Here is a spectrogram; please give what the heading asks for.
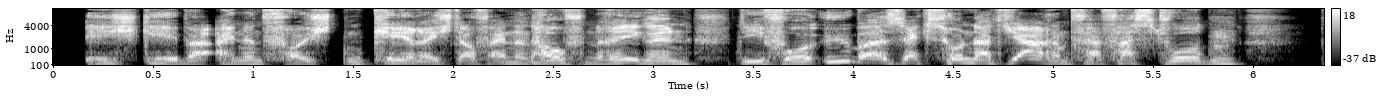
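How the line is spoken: Angry shout. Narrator (German): rief Master Duncan wütend

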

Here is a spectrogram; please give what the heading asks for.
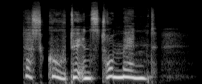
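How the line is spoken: Worried exclamation. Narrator (German): rief sie besorgt aus

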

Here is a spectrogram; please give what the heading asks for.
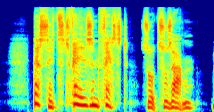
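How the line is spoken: Satisfied murmur. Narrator (German): murmelte sie zufrieden

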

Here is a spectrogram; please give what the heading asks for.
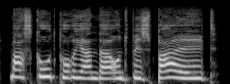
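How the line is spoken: Called out. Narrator (German): rief sie

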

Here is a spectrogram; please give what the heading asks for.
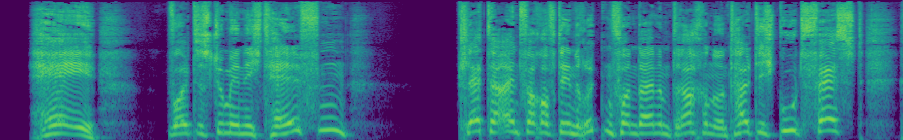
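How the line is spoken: Calling out. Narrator (German): rief Henry ihm zu

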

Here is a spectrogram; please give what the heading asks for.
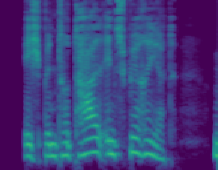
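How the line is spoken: Murmuring. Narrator (German): murmelte Nobby

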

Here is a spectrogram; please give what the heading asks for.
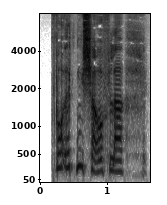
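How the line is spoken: Giggling together. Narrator (German): kicherten Bibi, Bini und Bonnie

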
